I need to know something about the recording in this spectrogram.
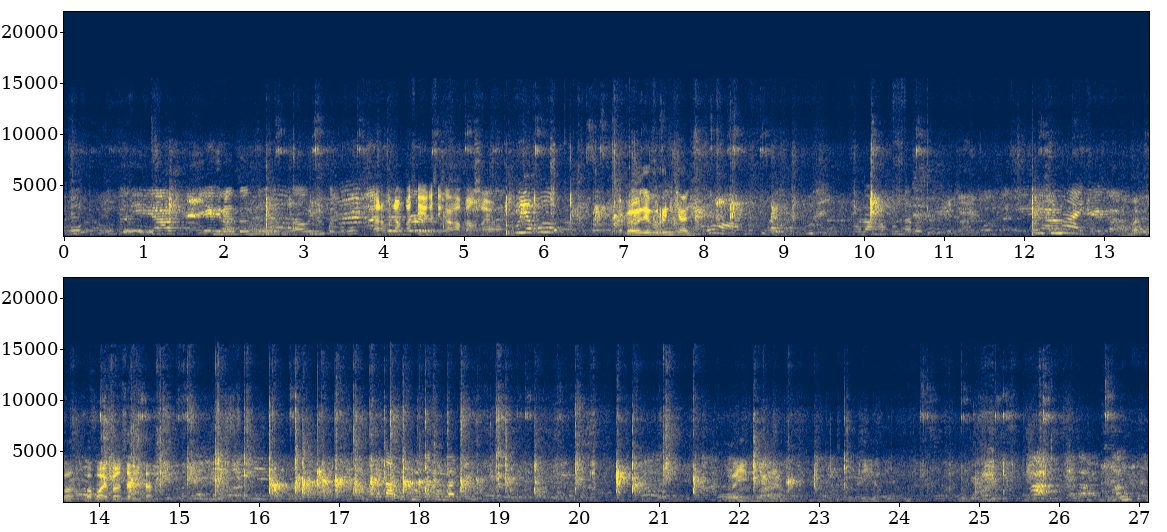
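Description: Children chatter and shout excitedly nearby.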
